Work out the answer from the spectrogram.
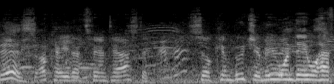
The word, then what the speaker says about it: kombucha: If you guys want to come down and get your kombucha, is that how I said it? Kombucha?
